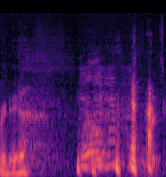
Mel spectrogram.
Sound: laughter

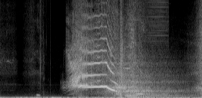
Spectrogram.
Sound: scream

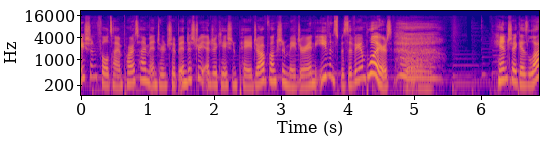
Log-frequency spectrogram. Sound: gasps

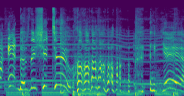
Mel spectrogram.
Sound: chuckles; chuckling

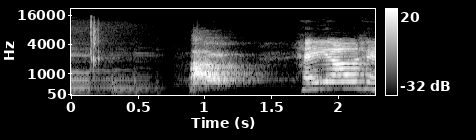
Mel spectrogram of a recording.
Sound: dog barks

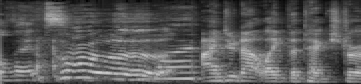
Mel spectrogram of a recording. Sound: groaning

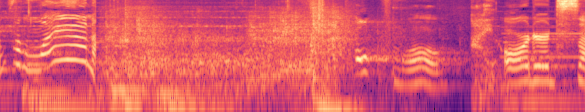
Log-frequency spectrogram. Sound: rolling sounds

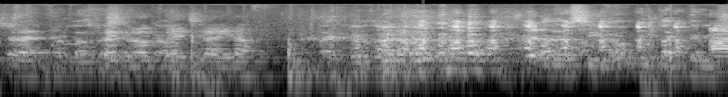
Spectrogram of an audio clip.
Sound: laughs

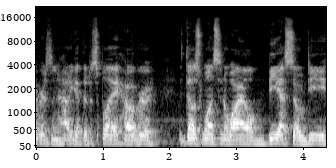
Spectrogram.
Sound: none

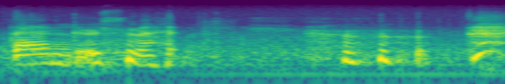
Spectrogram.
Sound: Ev chuckling

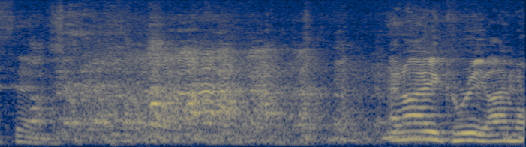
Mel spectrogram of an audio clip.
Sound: audience laughing

